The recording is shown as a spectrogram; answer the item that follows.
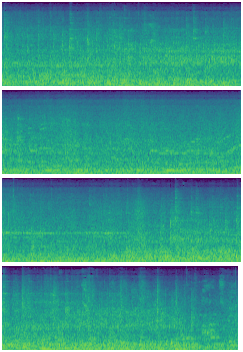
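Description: Log flume lift conveyor carrying a loaded log boat up the incline: a steady, loud mechanical clatter mixed with running water.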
